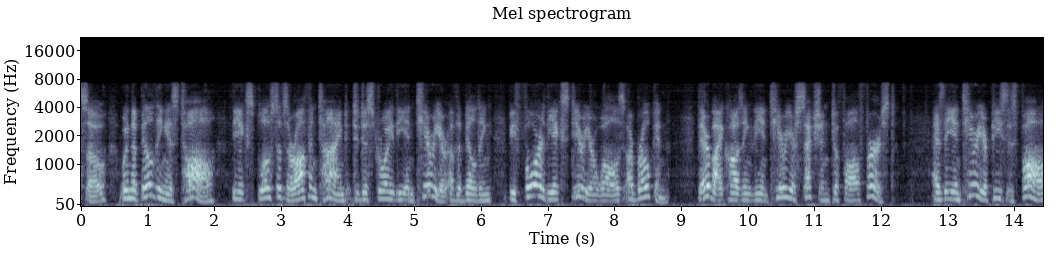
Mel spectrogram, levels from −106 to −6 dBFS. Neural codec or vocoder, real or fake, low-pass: none; real; 7.2 kHz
